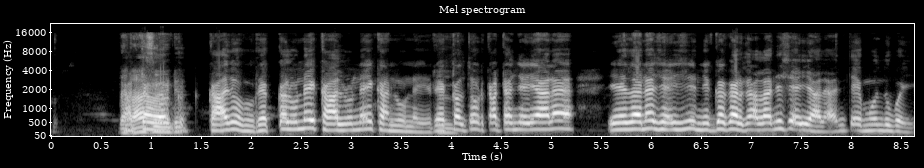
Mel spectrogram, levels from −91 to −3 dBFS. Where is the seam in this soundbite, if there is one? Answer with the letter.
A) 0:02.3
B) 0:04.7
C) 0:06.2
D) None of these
D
